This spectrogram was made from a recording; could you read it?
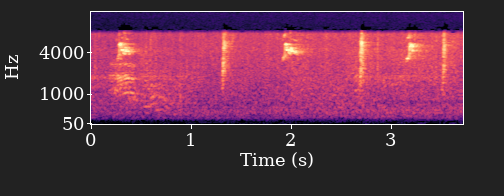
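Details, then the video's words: A scarlet-headed flowerpecker gives thin, sharp, very high tsit notes, about six spaced unevenly over a few seconds, over a soft steady hiss. "SUARA BURUNG CILILIN GACOR"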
